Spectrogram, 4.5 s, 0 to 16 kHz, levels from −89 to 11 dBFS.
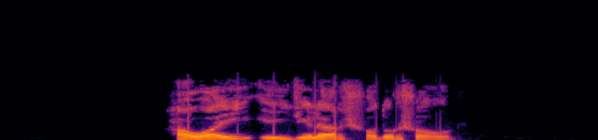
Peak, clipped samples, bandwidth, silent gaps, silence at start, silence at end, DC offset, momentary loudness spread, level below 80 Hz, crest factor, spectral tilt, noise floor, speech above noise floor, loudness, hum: -2 dBFS; under 0.1%; 7.2 kHz; none; 1.3 s; 1.1 s; under 0.1%; 11 LU; -52 dBFS; 18 dB; -6.5 dB/octave; -89 dBFS; 74 dB; -17 LUFS; none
